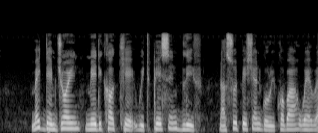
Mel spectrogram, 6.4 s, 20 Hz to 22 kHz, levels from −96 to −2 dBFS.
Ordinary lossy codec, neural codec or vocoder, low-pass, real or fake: none; none; none; real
